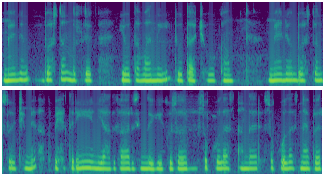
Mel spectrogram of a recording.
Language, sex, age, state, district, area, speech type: Kashmiri, female, 30-45, Jammu and Kashmir, Shopian, urban, spontaneous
